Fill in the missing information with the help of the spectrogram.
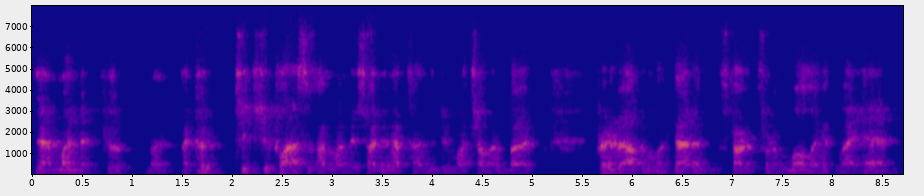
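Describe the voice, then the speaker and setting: Over an echoey, dull phone line, an older actor and acting coach rambles through anecdotes in a casual interview, full of asides. His voice sits low with little pitch movement and sounds pushed and bright, his pace a little fast.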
